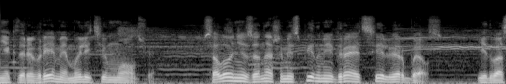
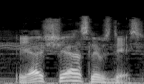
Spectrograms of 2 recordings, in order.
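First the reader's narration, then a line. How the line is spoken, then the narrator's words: Plain. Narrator (Russian): говорит наконец Ирвин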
